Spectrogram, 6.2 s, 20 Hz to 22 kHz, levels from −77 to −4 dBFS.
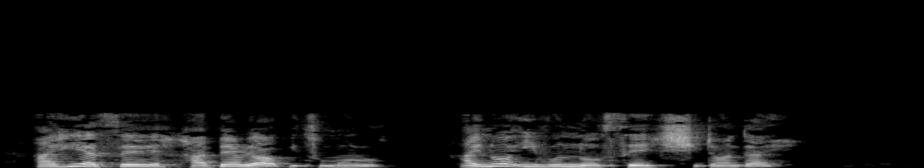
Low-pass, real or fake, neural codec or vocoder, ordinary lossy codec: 7.2 kHz; real; none; MP3, 32 kbps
